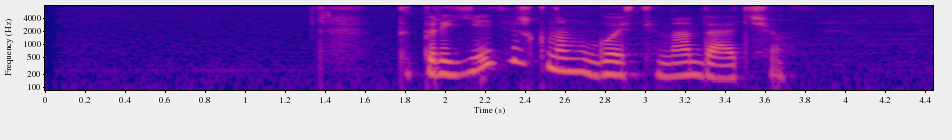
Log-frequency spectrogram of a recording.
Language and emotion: Russian, positive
